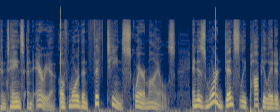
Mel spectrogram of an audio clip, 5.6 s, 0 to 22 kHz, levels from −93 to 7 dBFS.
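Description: The clip is speech with two sharp, loud clicks, at 1.20 s and 4.30 s. Each is a file header played as audio. Separate WAV pieces were joined without stripping their headers, so those header bytes play back as samples and snap at each join.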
